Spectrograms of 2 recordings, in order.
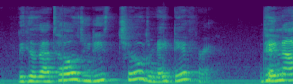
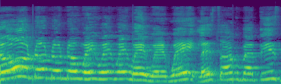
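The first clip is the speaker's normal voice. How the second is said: high, loud frantic pleading over the phone; panicked kid pleading; 6 semitones higher, 6 dB louder than usual. Retold or imitated. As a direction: beg like a teen about to lose his phone. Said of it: "he said".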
